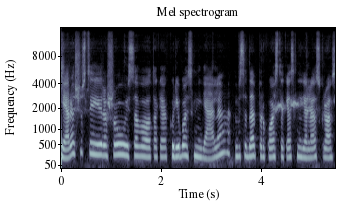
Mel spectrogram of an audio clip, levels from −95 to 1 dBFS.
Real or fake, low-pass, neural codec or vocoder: fake; 14.4 kHz; autoencoder, 48 kHz, 128 numbers a frame, DAC-VAE, trained on Japanese speech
